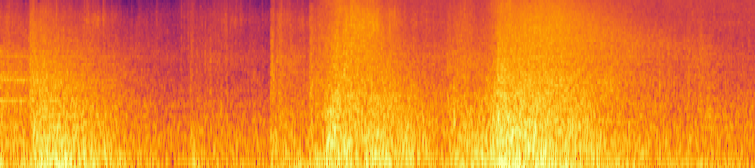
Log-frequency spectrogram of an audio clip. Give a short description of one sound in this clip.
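A flaming sword whooshes and roars with fire.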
